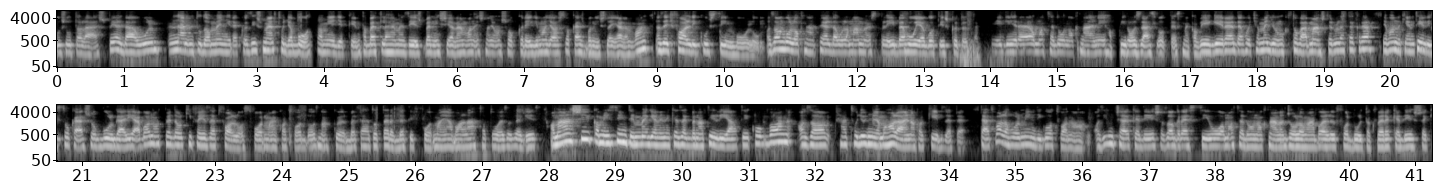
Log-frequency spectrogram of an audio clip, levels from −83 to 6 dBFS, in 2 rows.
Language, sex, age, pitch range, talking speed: Hungarian, female, 20-39, 170-195 Hz, 155 wpm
